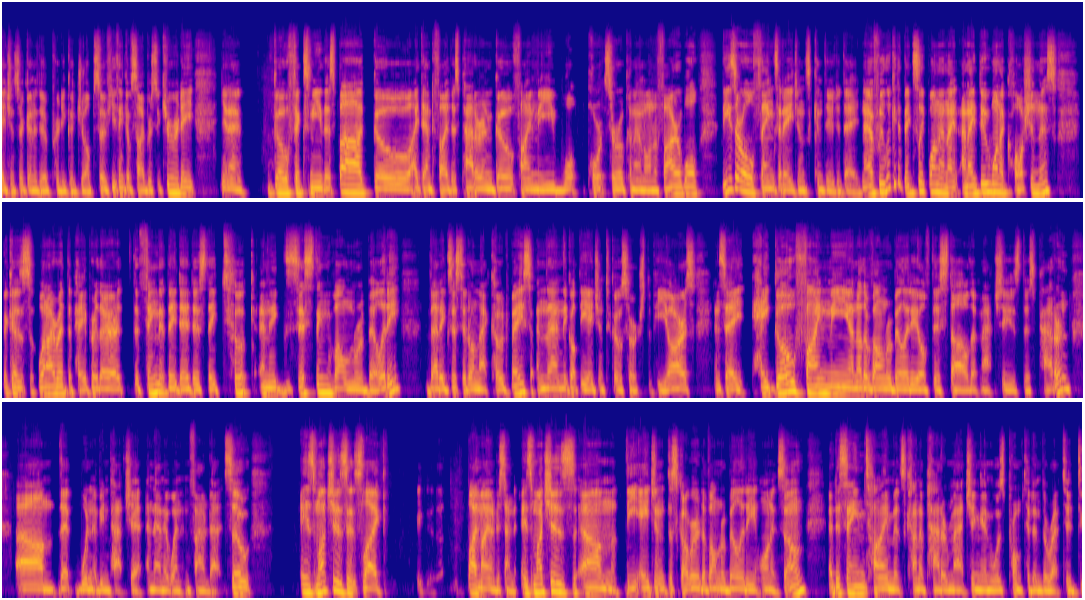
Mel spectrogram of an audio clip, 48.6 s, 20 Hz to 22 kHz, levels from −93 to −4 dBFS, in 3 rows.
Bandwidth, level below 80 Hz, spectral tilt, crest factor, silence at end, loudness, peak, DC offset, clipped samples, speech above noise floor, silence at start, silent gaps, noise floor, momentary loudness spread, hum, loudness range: 12 kHz; -74 dBFS; -4.5 dB/octave; 16 dB; 0 s; -22 LUFS; -6 dBFS; under 0.1%; under 0.1%; 33 dB; 0 s; 3.72-3.79 s, 36.53-36.59 s, 36.66-36.77 s; -55 dBFS; 9 LU; none; 3 LU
